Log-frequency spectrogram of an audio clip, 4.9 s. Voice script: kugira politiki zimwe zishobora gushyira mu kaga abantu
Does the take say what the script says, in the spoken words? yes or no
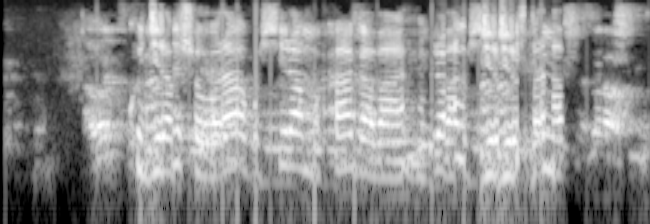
no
